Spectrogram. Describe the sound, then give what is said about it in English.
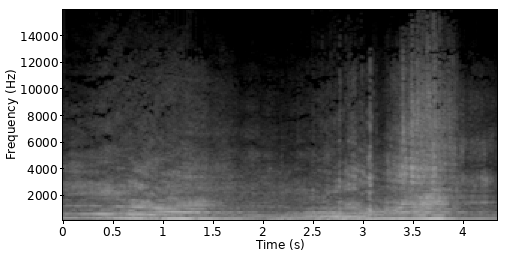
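A Peugeot race car, number 65, roars past at speed during qualifying, its loud, steady harmonic whine swelling as it draws near, then sweeping by with a rush of noise. No one is talking. “There goes one of the Avoras.”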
